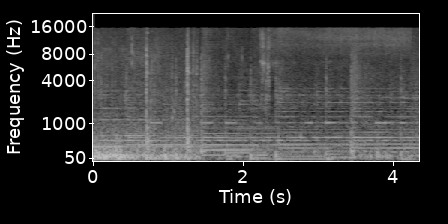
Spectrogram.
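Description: Background music of long held notes that shift in pitch every second or so. Wind rumbles on the microphone during the first second.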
